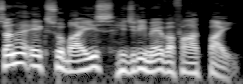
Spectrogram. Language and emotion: Urdu, neutral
